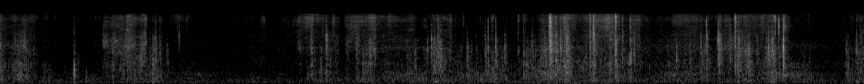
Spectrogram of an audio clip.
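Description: Hands sweep across and turn the pages of an open spread of thin newsprint newspaper, then hold a folded page up. The result is soft, bright crinkling and rustling with quick crackly bursts and almost no low end.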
